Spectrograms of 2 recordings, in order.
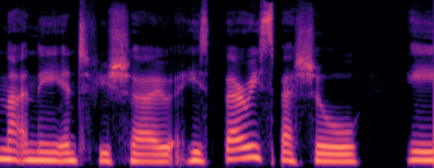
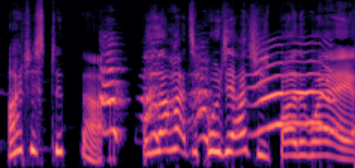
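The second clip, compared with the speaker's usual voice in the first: high petulant voice; 12 semitones higher, faster than usual. Retold or imitated. Retold petulant repeat.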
